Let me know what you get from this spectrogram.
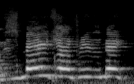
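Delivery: high mocking squeal of a weakling; whiny little bitch. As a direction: mimic a wimp running around, very high-pitched. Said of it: "He's like a little bitch running around going".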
